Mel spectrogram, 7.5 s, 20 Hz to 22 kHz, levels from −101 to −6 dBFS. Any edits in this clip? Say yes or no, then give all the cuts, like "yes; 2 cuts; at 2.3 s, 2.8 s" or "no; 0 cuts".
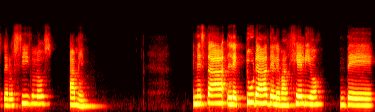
no; 0 cuts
